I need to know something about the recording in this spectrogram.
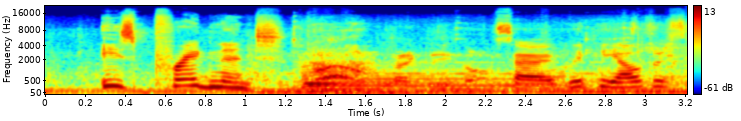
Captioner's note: gasps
